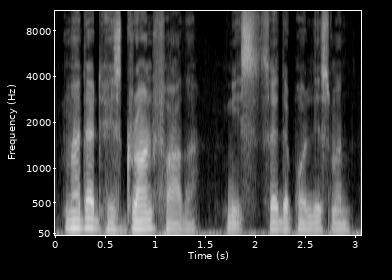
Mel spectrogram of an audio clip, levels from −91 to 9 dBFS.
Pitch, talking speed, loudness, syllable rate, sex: 105 Hz, 135 wpm, -18 LUFS, 5.4 syllables/s, male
